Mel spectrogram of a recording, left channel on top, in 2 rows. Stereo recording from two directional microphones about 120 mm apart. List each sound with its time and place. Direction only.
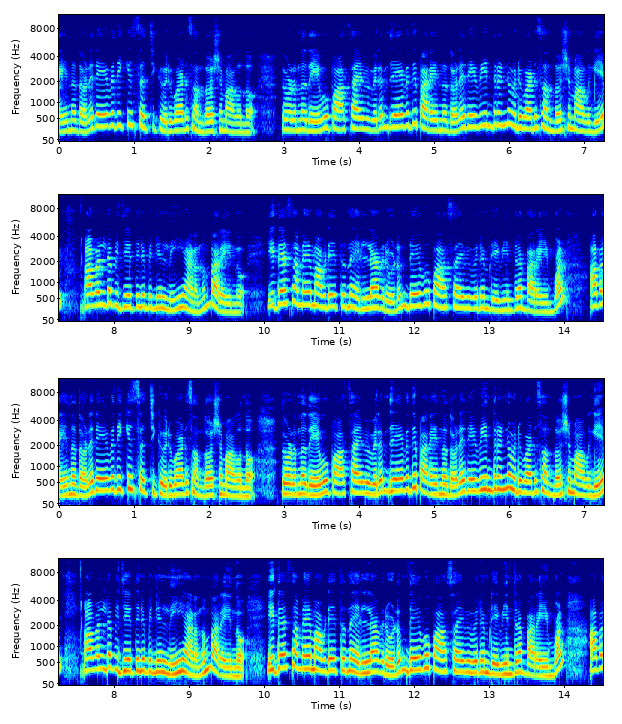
0.2 s a woman's voice: 45° right (ahead or behind); by 14.5 s 65° right (ahead or behind)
